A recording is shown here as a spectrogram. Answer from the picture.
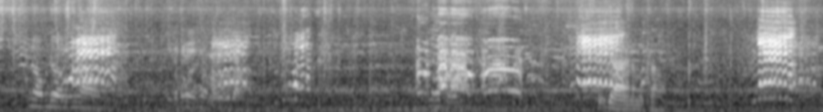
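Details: Village goat calling while it is bathed: a series of loud, shaky, wavering bleats about every two to three seconds, with a low human voice heard between them.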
